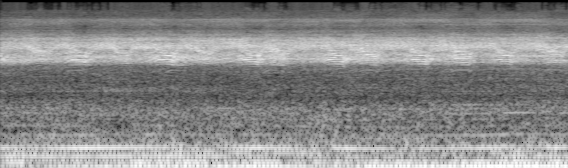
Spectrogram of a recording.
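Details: Cicadas singing in a backyard where kittens are kept: a steady, dense high buzzing drone that holds without a break, with a faint low hum beneath.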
